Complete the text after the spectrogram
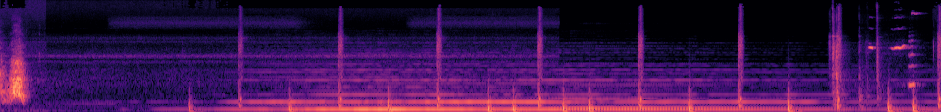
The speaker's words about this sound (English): What? It's just a puppy? I thought there was a person chasing me. Well, you are a cute puppy.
